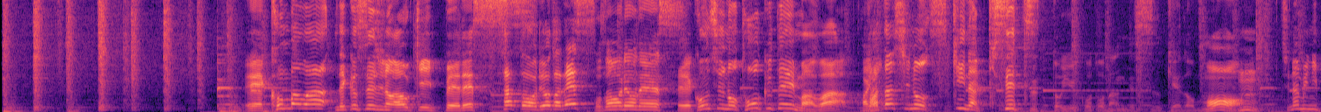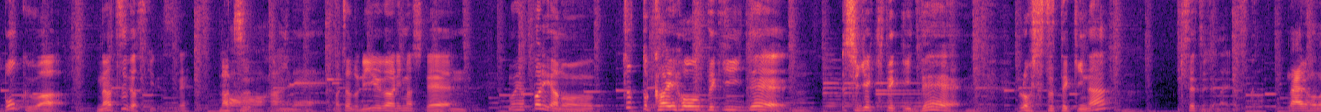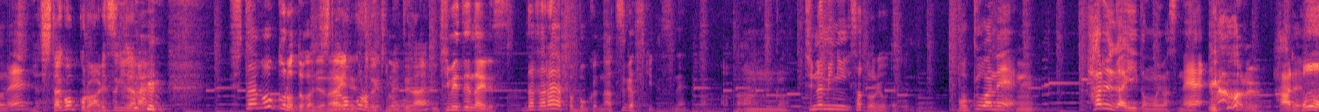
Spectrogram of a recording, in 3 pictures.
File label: voice radio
